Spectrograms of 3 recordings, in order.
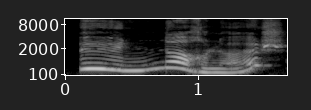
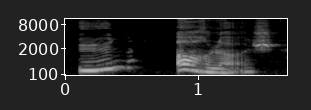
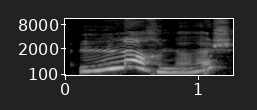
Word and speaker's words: horloge: Horloge in French is a feminine singular noun beginning with a mute H. Why? Because we say une horloge and not une horloge. And we say l'horloge and not la horloge.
